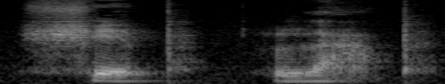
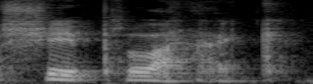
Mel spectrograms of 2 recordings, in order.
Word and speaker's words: shiplap: Anyway, this is, and I will say it correctly this time, shiplap, not shiplack, or the other one that you can end up saying.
